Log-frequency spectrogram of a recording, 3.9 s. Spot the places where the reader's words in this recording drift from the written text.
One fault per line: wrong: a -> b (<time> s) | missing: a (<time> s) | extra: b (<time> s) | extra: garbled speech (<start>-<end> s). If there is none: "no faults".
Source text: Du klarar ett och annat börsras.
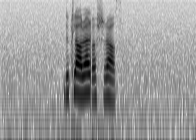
missing: ett och annat (1.8 s)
